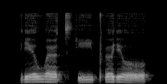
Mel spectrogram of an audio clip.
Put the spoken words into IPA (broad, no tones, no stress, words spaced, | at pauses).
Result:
ɾʲɘwœ t͡sʼipʼɵ ɾʲo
